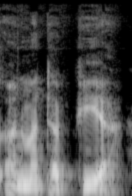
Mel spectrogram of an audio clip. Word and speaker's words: onomatopoeia: the expressions of onomatopoeia onomatopoeia okay the pronunciation is on mata pia and the spelling is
